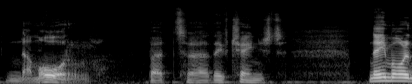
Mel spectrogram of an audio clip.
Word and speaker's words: Namor: gave us the first look at neymore uh or as they pronounce it in the film Namor but they've changed Neymar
